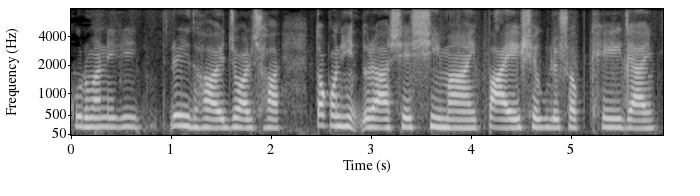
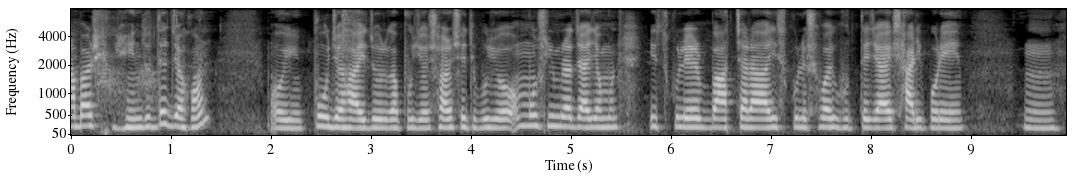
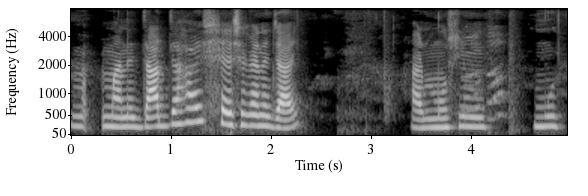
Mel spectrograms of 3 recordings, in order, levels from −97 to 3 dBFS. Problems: background sounds at intervals, background conversations at intervals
